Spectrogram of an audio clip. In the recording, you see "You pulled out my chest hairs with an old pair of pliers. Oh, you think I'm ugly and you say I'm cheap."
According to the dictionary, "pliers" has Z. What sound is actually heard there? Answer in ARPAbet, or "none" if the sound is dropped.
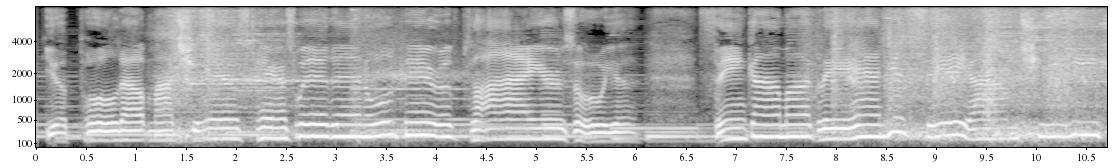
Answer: Z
